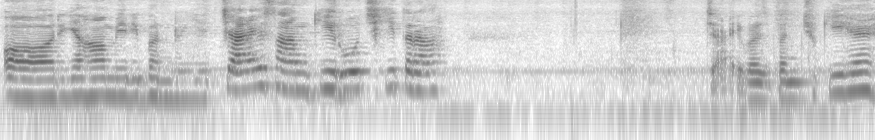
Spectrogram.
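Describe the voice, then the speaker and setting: In a relaxed daily vlog, a young woman does her housework in the kitchen while talking to the camera about her day and her little boy. She speaks slowly at a medium pitch, with a little hiss or hum audible.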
